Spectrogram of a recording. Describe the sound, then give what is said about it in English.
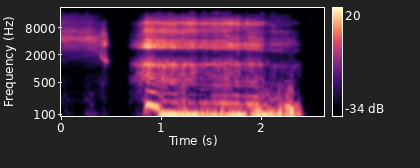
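Deep breathing close into a microphone: a short inhale, a brief pause, then a long, loud exhale carrying a low, groaning voiced tone before it stops abruptly. “Breathe with me.”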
